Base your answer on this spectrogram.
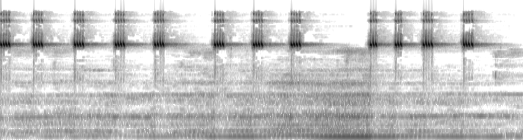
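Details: Kept crickets awaiting their molt chirp in sharp, high pulses, about twelve with a short break partway, while a low rumbling hum swells and fades behind them.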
